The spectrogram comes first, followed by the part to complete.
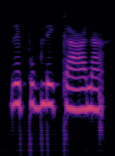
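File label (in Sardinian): "republicana", female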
